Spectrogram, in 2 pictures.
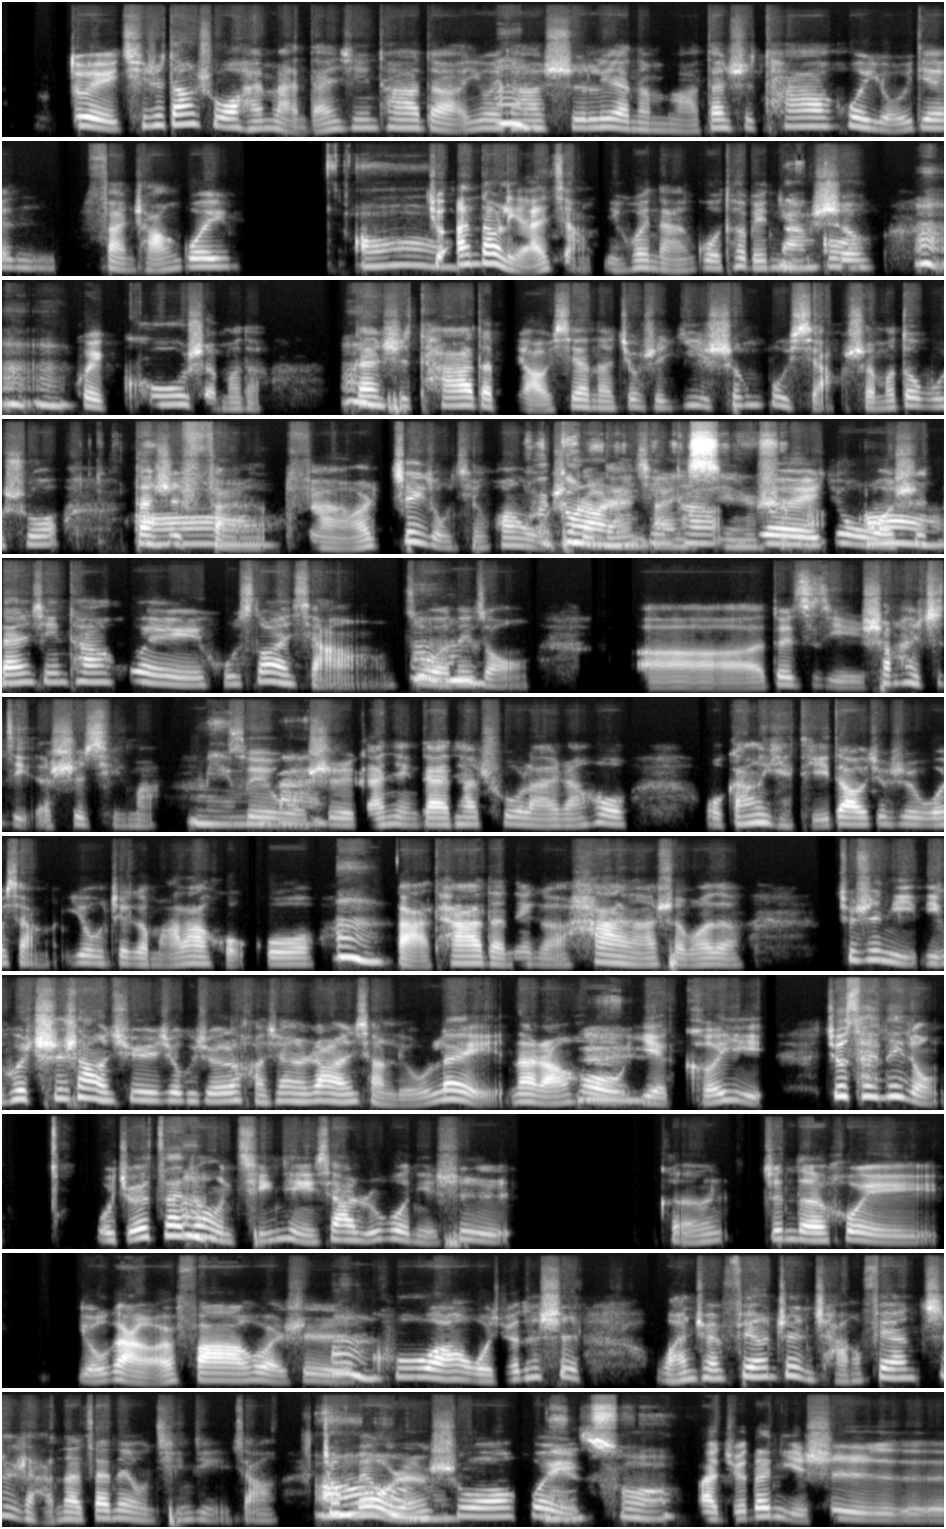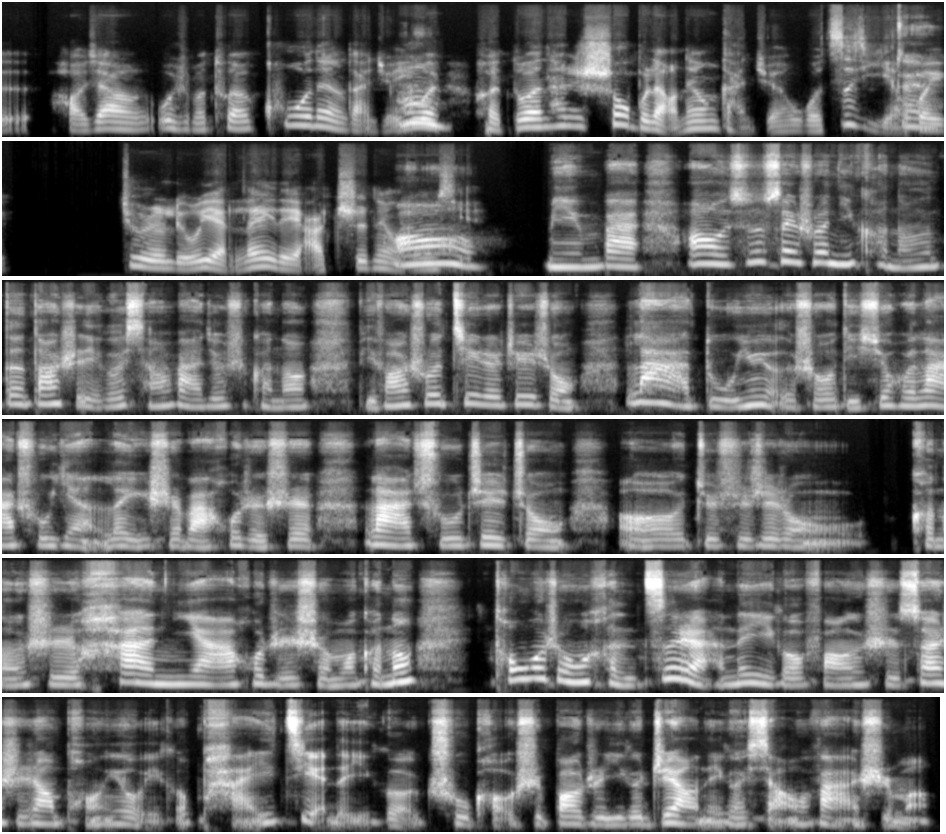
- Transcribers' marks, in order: other background noise; laughing while speaking: "刚刚也提到"; tsk; tapping
- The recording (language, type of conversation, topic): Chinese, podcast, 你会怎样用食物安慰心情低落的朋友？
